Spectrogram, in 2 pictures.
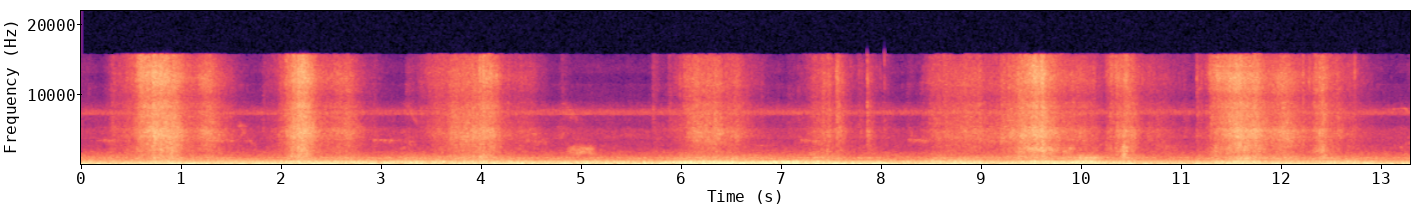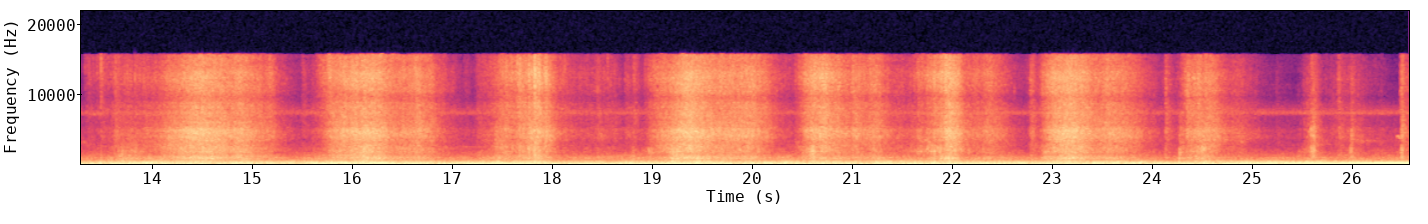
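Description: A rake scrapes and rustles through dry leaves.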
